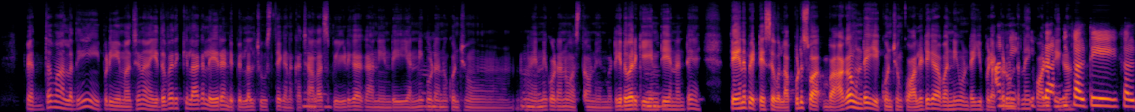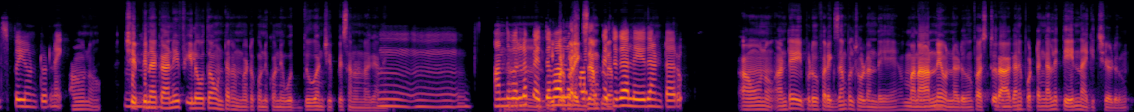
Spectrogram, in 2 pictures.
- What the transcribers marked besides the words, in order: in English: "స్పీడ్‌గా"; in English: "క్వాలిటీగా"; in English: "క్వాలిటీగా?"; in English: "ఫీల్"; tapping; in English: "ఫోర్ ఎగ్జాంపుల్"; other background noise; in English: "ఫోర్ ఎగ్జాంపుల్"; in English: "ఫస్ట్"
- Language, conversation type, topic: Telugu, podcast, మొదటి బిడ్డ పుట్టే సమయంలో మీ అనుభవం ఎలా ఉండేది?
